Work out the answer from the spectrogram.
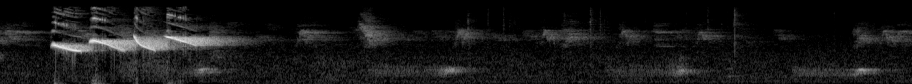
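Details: Green-winged saltator giving its "bom dia seu chico" song: four strong, full-toned whistled notes, each sliding upward, delivered quickly together, followed by quiet, irregular chirping from further off.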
